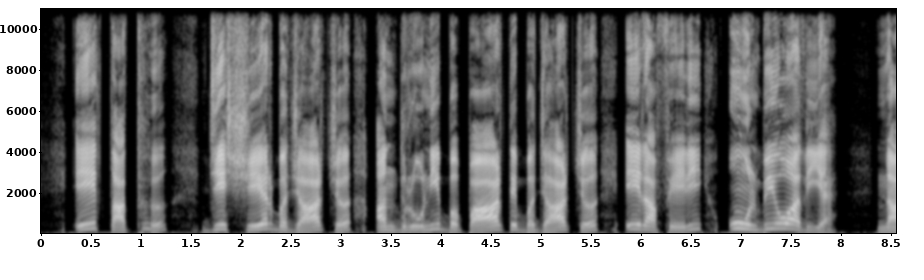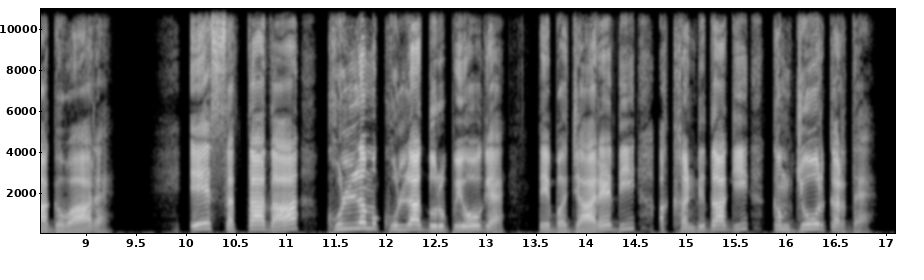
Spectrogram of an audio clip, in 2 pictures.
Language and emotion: Dogri, disgusted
